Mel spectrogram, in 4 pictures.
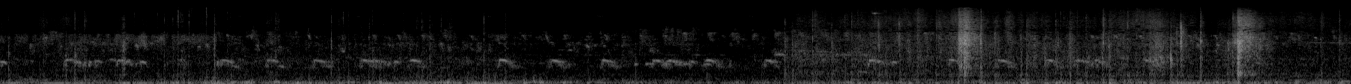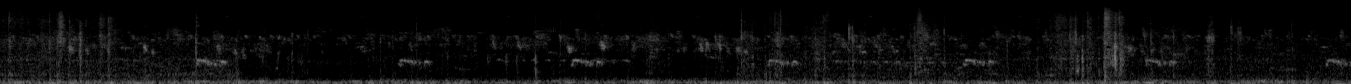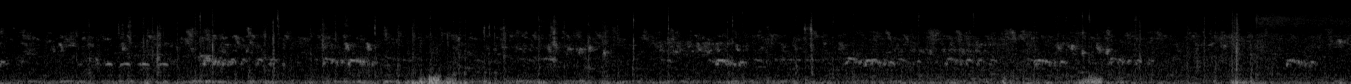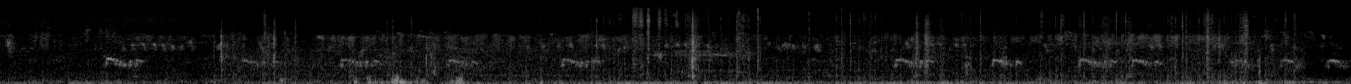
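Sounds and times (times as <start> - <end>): bird chirping: 0.0 - 54.0.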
